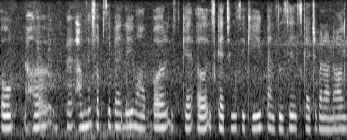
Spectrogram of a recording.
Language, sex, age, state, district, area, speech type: Urdu, female, 18-30, Uttar Pradesh, Ghaziabad, urban, spontaneous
